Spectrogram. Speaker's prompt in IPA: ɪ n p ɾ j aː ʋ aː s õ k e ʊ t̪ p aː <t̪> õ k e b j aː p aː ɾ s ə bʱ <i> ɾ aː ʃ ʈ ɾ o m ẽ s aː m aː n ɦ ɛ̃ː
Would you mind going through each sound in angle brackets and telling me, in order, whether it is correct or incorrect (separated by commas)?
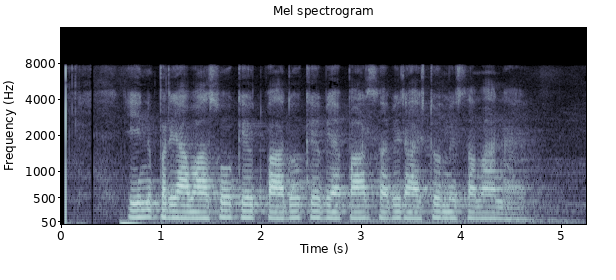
incorrect, correct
